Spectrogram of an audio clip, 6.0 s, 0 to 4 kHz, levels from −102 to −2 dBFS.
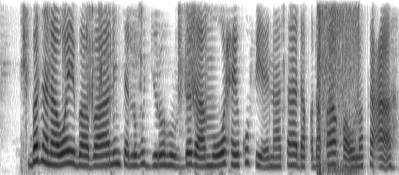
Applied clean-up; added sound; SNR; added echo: classical method log-MMSE.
